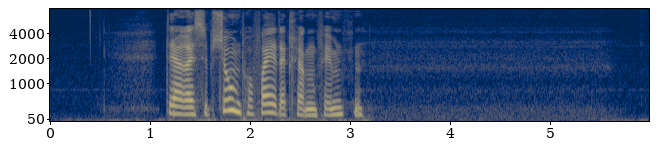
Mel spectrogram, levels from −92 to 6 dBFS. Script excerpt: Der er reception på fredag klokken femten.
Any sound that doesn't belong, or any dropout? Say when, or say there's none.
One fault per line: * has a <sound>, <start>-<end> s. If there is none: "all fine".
all fine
